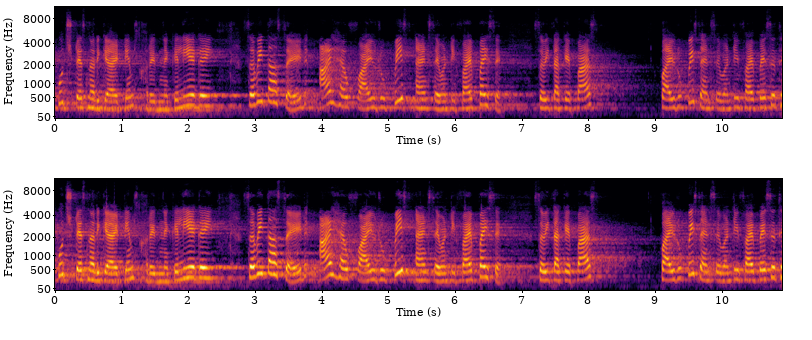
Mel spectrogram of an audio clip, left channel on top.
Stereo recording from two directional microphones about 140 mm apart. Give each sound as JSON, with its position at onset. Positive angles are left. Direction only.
{"t": 0.0, "sound": "a woman's voice", "side_deg": 15}
{"t": 9.0, "sound": "a woman's voice", "side_deg": 15}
